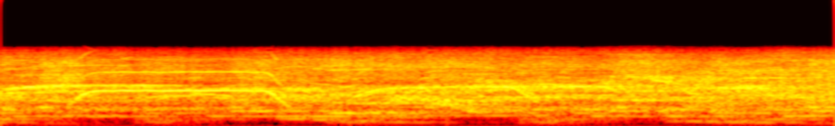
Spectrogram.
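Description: Recorded dance music played over speakers in a gymnasium, with the crowd whooping and cheering over it: two long high whoops in the first three seconds.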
